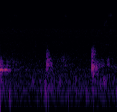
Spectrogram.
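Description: Faint stylus strokes on a writing tablet as straight lines are drawn: about three short scratches, roughly one a second, with a brief low tone right at the start.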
